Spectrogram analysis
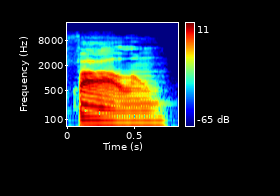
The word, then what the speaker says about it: falam: So they speak would be eles or elas falam. Now here, you're replacing the AR with an AM, except that the AM is pronounced with this nasal sound. Falam.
